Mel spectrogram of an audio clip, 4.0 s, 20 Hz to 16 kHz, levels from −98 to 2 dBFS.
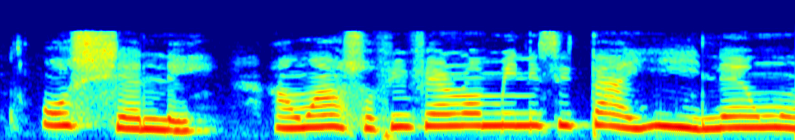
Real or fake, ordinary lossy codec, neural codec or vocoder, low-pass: real; none; none; 7.2 kHz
